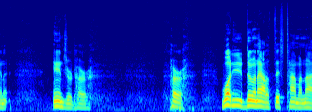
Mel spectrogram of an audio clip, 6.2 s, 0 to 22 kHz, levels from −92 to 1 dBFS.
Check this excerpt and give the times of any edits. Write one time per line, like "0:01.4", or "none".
0:03.4

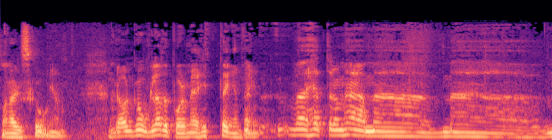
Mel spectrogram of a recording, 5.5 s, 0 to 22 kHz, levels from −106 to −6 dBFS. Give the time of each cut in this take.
none

